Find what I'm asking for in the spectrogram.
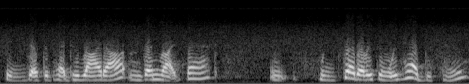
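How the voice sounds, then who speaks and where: On a dull old radio recording, a young actress in a 1940s radio drama plays a headstrong woman about to marry, sounding insistent and defensive. Her mid-range voice is husky and a little mellow, delivered a bit fast and lightly acted.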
